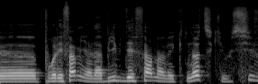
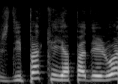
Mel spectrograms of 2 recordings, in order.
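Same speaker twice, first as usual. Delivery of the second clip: ordinary delivery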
